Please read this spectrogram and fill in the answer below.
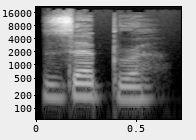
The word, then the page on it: zebra: British English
